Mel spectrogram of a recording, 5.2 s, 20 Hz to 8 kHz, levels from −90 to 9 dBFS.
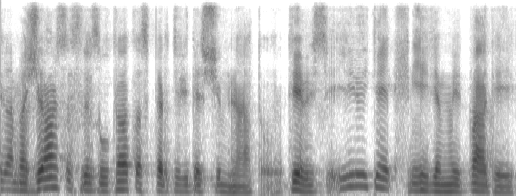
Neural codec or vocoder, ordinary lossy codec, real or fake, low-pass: codec, 16 kHz in and 24 kHz out, 0.6 kbps, FireRedTTS-2 codec; Opus, 32 kbps; fake; 7.2 kHz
